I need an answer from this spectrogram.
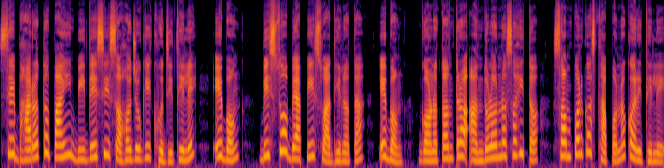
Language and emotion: Odia, neutral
